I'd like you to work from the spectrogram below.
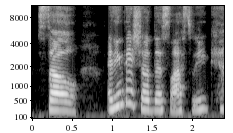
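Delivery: ordinary talk, nothing marked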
